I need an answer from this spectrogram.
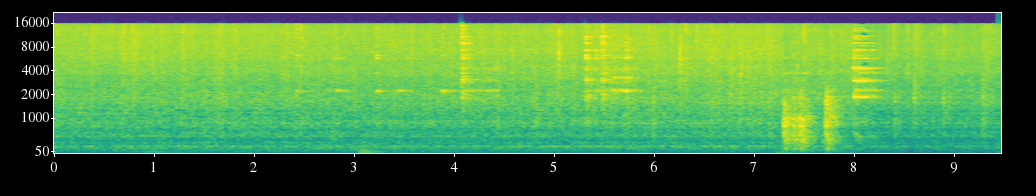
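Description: Rice, tuna and broccoli frying in soy sauce in a pan, a steady sizzle while being stirred. Light clinks of the utensil on the pan come about halfway through, and a few louder scrapes near the end.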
